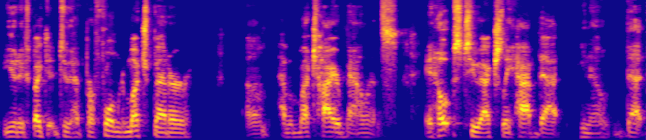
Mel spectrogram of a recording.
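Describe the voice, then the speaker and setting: A man's voice: fairly low pitch, vocal fry, breathy edge, dry recording, poor audio. A young man with a head cold and a nasal voice, casually presenting a webinar over a video call. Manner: relaxed, filler-heavy, restarts. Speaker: webinar host.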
